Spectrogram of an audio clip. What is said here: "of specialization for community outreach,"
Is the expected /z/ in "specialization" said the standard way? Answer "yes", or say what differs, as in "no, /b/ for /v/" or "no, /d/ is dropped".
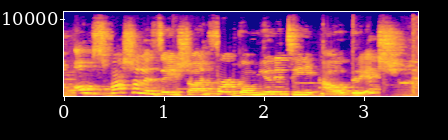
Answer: yes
